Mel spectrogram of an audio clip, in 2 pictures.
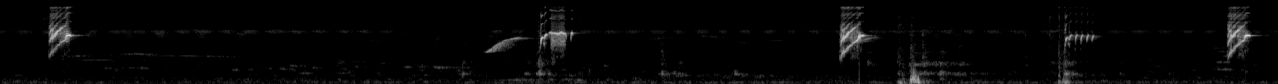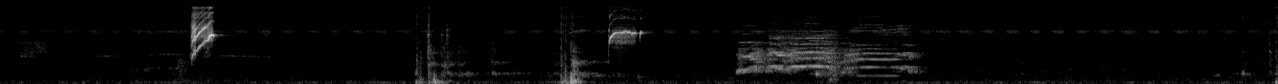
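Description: Caged female canary giving single short, sharp chirp calls that sweep down in pitch, six of them spaced a few seconds apart, calling to male canaries; soft thumps of the bird hopping on its perch fall between the calls. A rooster crows in the background for about two seconds near the end.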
